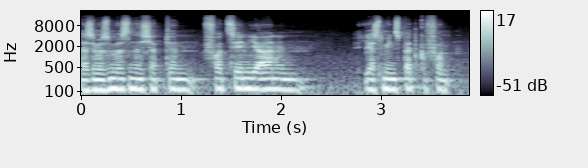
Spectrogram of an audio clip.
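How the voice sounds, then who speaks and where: An actor playing a troubled, jealous husband in a TV crime drama, with a halting, earnest way of talking. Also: male voice, mid-range voice, monotone, a bit bright, slight background noise, lightly acted. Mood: halting, remorseful.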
